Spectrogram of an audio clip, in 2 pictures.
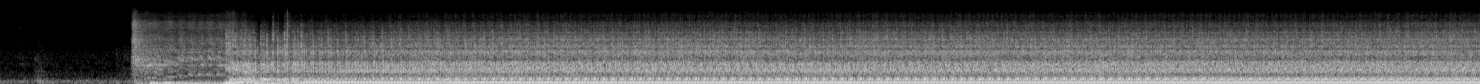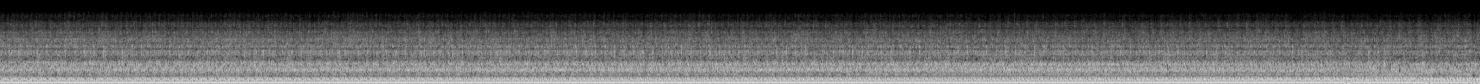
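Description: Ford S550 Mustang's V8 cold-starting about a second in: a short crank that catches, then it settles into a loud, steady idle. The engine is running with its intake runner control valves just deleted.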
